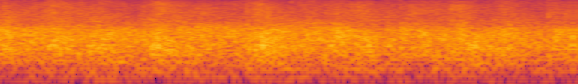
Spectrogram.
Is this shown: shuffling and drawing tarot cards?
no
